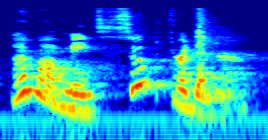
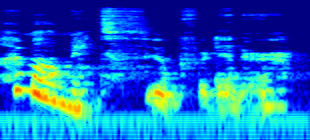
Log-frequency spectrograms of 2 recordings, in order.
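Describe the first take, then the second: First: The voice sounds happy and cheerful. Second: The voice sounds tired and sleepy. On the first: The person is pleased about the soup. "The first way I'm going to read it is happy" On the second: The person just woke up and wants no food. "You could read it in a tired way"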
